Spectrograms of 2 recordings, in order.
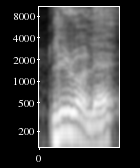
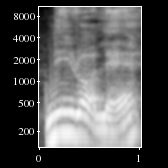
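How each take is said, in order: First: The two words are merged into one word. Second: The two words are said separately in full. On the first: The speaker calls it wrong. "If you're going with the logical, you know, the standard format, it should be" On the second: The speaker calls it right. "I have only ever heard people pronounce it out in full"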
